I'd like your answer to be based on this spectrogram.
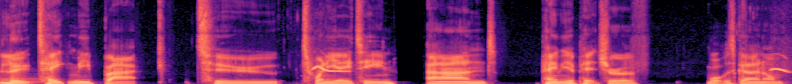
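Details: Adult male host; normal speech.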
